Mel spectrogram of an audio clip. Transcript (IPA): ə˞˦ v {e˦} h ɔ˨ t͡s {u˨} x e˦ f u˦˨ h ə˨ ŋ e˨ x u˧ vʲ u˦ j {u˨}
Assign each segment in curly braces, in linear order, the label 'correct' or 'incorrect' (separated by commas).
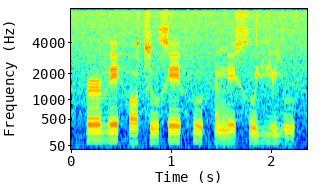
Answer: correct, correct, correct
